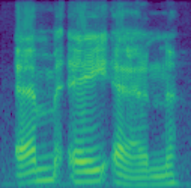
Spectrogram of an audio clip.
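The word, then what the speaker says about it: Maanan: tribe name spells none it is spelled ma n a a n man man alright so I'm gonna hit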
